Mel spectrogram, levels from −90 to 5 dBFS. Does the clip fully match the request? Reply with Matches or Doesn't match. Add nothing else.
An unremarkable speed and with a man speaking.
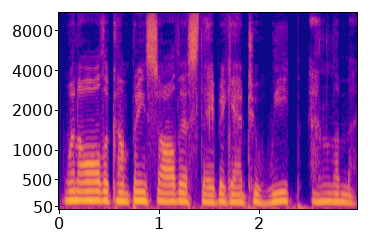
Doesn't match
